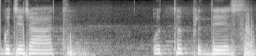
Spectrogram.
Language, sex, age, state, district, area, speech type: Hindi, female, 18-30, Uttar Pradesh, Sonbhadra, rural, spontaneous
